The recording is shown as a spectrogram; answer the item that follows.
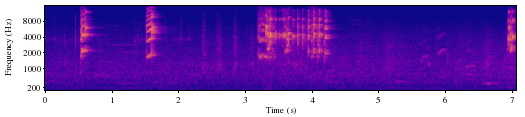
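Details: Pet lovebirds, rosy, lutino, white-faced and pied, giving sharp, high, shrill chirps one second apart, then a fast chattering burst of squeaky notes, a short quiet stretch, and another piercing chirp at the end.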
